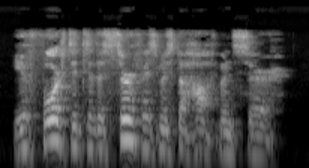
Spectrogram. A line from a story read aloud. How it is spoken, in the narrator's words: wheezed the out-of-breath Guild Guard Sergeant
